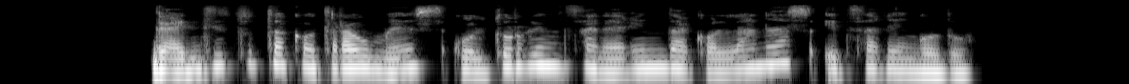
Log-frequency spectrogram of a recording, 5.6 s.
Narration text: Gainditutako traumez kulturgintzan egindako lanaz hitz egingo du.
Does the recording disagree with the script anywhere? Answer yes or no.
no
